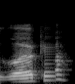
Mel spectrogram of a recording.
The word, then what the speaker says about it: Lurker: It sounds like a lot of people think I'm saying the shady, the worker. That it's lurker with an L.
